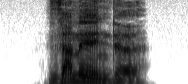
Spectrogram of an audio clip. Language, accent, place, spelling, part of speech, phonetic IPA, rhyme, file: German, Germany, Berlin, sammelnde, adjective, [ˈzaml̩ndə], -aml̩ndə, De-sammelnde.ogg
- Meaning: inflection of sammelnd: 1. strong/mixed nominative/accusative feminine singular 2. strong nominative/accusative plural 3. weak nominative all-gender singular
